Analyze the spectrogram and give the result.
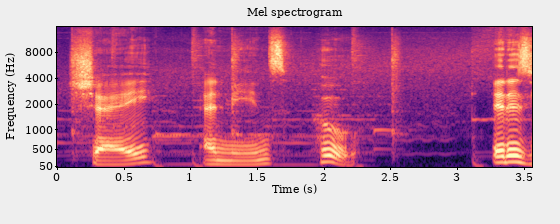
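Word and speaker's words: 谁: a little bird told me this character is pronounced shay and means who it is used in this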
